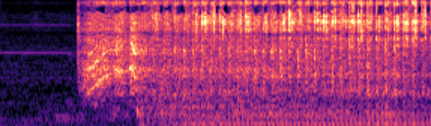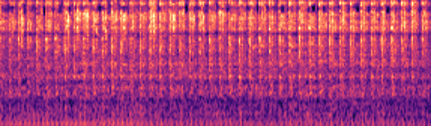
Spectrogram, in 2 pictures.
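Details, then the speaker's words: Motorcycle with loud engine noise: starts, then a fast metallic rattle rides over the idle about three times a second; failed cam chain tensioner, fixed by replacing the cam chain. "Problema tava aqui, ó. Esticador da corrente."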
